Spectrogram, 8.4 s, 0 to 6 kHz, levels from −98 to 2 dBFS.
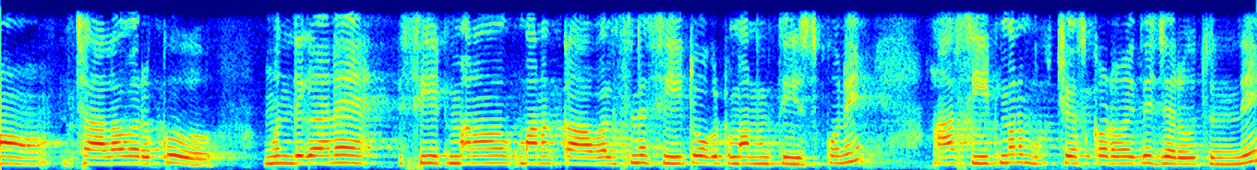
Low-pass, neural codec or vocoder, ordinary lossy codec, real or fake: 5.4 kHz; vocoder, 44.1 kHz, 128 mel bands, Pupu-Vocoder; none; fake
